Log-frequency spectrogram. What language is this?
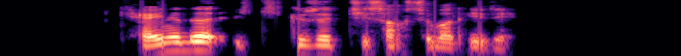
Uyghur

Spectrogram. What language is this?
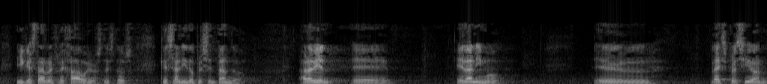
Spanish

